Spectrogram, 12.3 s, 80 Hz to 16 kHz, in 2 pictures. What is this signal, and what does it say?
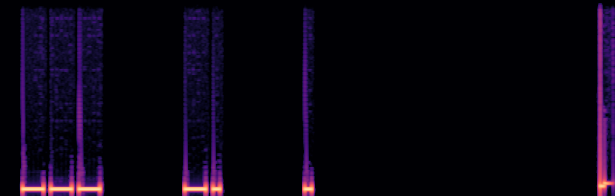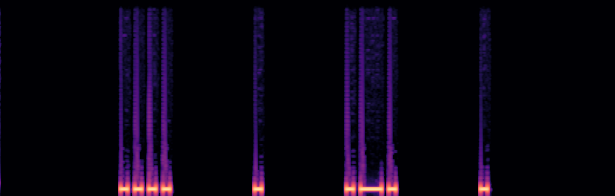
Morse code, heard as a keyed tone, about 17 wpm, spaced as for 8 wpm, 700 Hz. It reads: ONE HERE
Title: 4x Character Spacing - Top 200 Words - 17wpm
